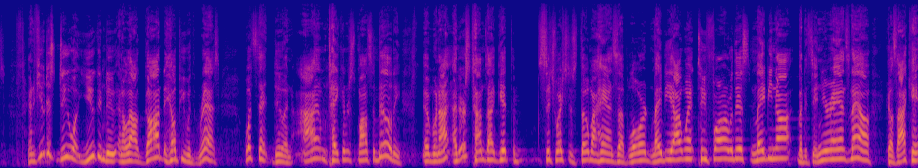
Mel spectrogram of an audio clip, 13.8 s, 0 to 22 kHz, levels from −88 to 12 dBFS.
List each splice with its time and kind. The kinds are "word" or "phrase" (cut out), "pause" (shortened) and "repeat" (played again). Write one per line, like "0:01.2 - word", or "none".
none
